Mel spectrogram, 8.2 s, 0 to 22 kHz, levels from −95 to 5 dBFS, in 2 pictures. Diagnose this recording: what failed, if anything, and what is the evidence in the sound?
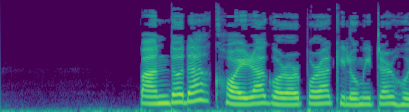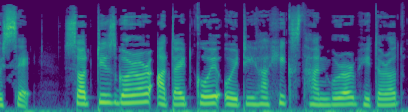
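Nothing in the chain audibly failed: the speech signal keeps a steady level and unbroken continuity throughout, leaving no evidence that points to any stage.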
